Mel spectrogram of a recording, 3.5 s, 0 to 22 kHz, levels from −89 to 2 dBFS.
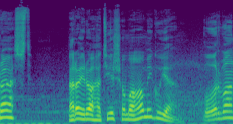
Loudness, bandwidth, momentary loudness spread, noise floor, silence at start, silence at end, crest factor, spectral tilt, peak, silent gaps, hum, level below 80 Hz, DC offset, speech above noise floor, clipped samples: -15 LUFS; 18 kHz; 15 LU; -34 dBFS; 0 s; 0 s; 14 dB; -7 dB/octave; 0 dBFS; none; none; -52 dBFS; under 0.1%; 21 dB; under 0.1%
